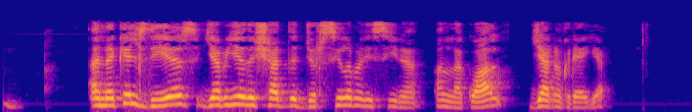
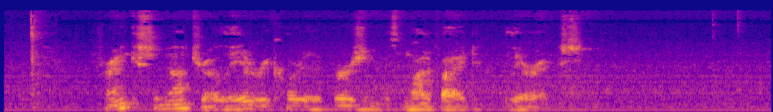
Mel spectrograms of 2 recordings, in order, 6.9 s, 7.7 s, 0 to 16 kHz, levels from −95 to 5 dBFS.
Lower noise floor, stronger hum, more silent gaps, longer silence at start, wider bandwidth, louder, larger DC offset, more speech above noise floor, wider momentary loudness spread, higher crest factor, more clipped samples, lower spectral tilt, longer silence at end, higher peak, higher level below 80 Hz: first, -60 dBFS vs -49 dBFS; neither; neither; second, 0.05 s vs 0.3 s; second, 8 kHz vs 11.5 kHz; first, -17 LUFS vs -23 LUFS; neither; first, 43 dB vs 26 dB; about the same, 15 LU vs 16 LU; second, 16 dB vs 22 dB; neither; second, -3 dB/octave vs -5.5 dB/octave; first, 0.9 s vs 0.3 s; about the same, -2 dBFS vs -2 dBFS; second, -66 dBFS vs -42 dBFS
